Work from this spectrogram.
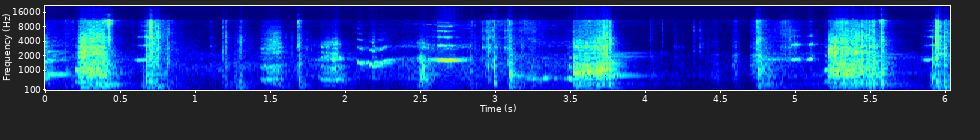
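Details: Old Chevy 3/4-ton fifth-wheel work truck with sagging door: harsh creaks and groans as the door swings from a dry, dirty hinge; fixed by cleaning and lubricating with white lithium grease, carb cleaner and silicone spray.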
